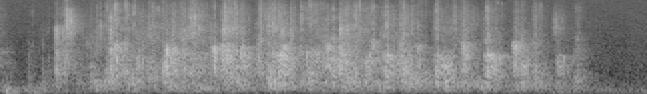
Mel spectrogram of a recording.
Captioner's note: applause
